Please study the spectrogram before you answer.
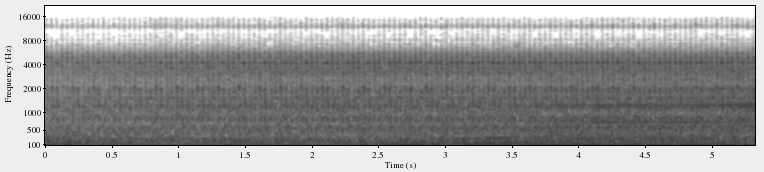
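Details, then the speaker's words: Toyota Auris 1.4 D4D diesel with P2463 blocked DPF, idling while cleaning fluid is injected at 130 psi: steady diesel clatter about three beats a second, evenly paced, no misfire; sounds like a proper diesel, normal idle. "Engine sounds nice on this. Sounds like a proper diesel."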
